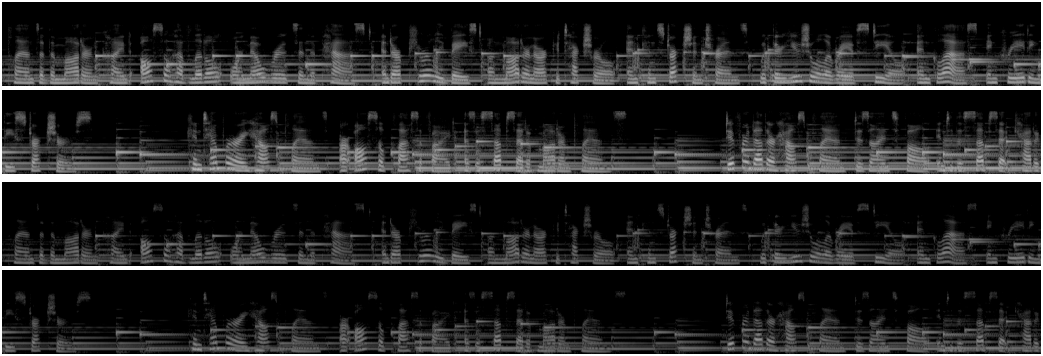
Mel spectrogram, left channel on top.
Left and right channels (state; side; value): quieter; right; 11.8 dB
